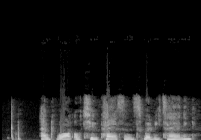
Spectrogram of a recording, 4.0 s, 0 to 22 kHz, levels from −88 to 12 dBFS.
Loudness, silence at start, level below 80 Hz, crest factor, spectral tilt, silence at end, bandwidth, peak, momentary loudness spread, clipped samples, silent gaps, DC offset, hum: -15 LUFS; 0.2 s; -54 dBFS; 14 dB; -6 dB/octave; 0.15 s; 7.4 kHz; 0 dBFS; 10 LU; under 0.1%; none; under 0.1%; none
